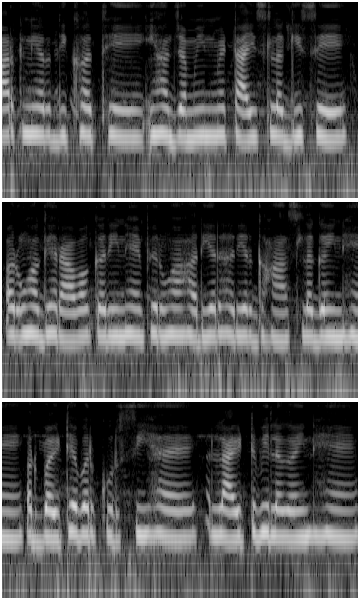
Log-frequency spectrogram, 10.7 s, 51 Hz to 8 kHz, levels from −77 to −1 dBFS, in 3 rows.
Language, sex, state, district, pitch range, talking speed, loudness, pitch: Hindi, female, Chhattisgarh, Sarguja, 245-260 Hz, 180 wpm, -24 LUFS, 250 Hz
